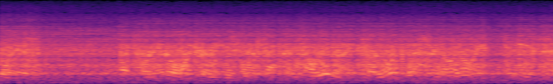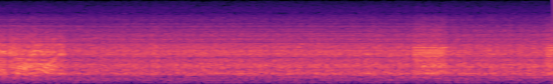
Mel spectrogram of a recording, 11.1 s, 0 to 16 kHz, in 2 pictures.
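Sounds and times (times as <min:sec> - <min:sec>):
radio static hiss: 0:00.0 - 0:00.5, 0:01.1 - 0:06.3, 0:08.6 - 0:11.0.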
